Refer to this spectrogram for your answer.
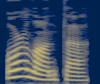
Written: orlantha

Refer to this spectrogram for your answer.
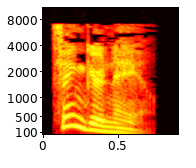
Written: fingernail

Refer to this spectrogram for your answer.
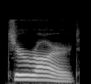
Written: gerrard

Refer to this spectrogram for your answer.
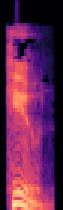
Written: hewn

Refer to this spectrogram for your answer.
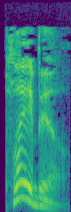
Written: playbill

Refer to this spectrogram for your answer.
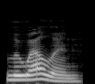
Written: llewelyn

